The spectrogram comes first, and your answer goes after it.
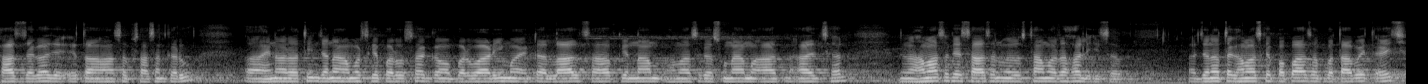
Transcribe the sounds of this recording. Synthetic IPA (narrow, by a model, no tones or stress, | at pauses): kʰasd͡ʒəɡəd͡ʒeʔet̪aəɦãsəbsasənkəɾu | əɦinaɾəɦt̪ʰind͡ʒənaɦəməɾsəbkepəɾosək̚ɡãbəɾbaɾimeek̚ʈalalsaɦəbkenamɦəmɾasəbkesunameaelt͡ʃʰəl | d͡ʒnaɦəmɾasəb̚kesasənbjeʋəst̪ʰameɾəɦəlisəb | d͡ʒənat̪əkɦəmɾasəbkepəpasəbːət̪abɛjt̪əjt͡ʃʰ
